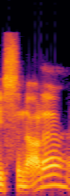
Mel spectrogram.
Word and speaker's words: Sanada: Most recently today or yesterday, um, Hiroyuki Sanada, I believe is how you pronounce his last name, Mhm.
